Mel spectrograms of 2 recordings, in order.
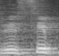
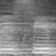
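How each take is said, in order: First: The word is said with a p sound. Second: The word is said without a p sound. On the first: The speaker calls it wrong. "रिसिप्ट नहीं" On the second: The speaker calls it right. "इसका pronunciation रिसीट होता है"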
